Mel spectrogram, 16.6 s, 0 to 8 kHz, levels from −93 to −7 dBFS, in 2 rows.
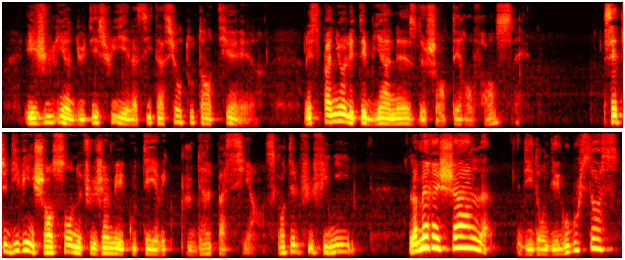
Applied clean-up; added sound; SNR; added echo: none; none; none; none.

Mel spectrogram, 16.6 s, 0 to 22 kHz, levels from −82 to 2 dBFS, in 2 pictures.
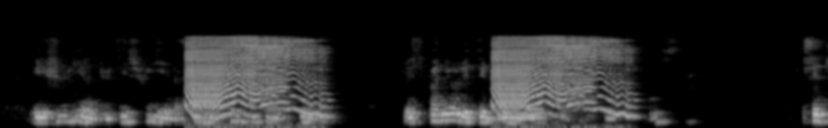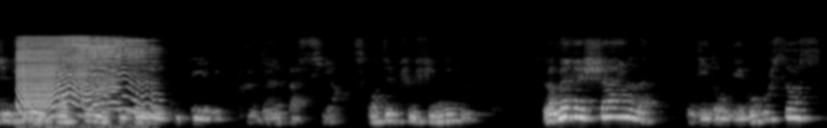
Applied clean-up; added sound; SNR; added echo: classical method WPE with log-MMSE.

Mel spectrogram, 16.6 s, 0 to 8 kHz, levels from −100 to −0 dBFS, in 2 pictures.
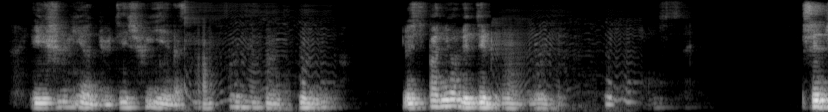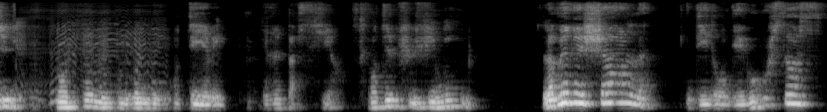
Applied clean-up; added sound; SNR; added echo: neural mask model DeepFilterNet 3.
